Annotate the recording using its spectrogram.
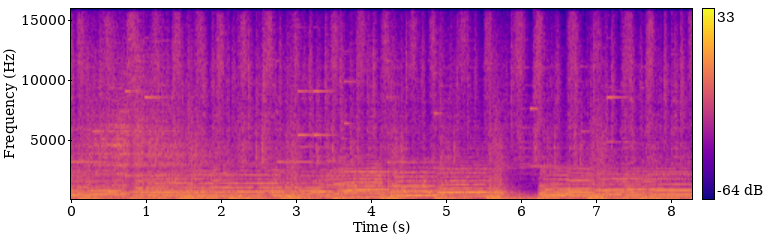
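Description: Amateur wind band of saxophones, trumpets and trombones playing a slow tune in long held notes, with a short break in the sound about six seconds in.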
